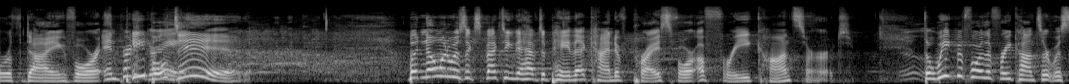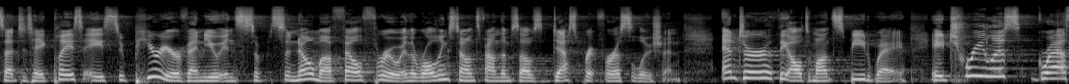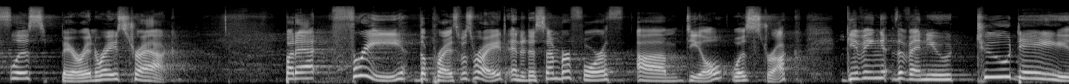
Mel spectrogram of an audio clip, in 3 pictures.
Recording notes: Music Fest Mishaps (Austin LIVE).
